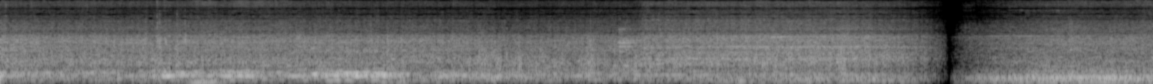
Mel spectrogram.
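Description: Wind and road noise from a moving scooter, with the sound of city traffic around it. The noise cuts out suddenly for an instant near the end, then carries on.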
